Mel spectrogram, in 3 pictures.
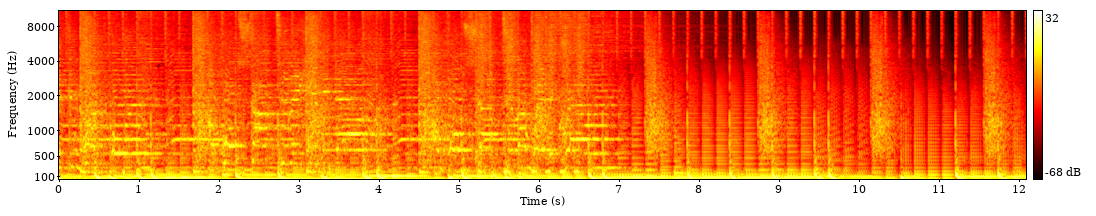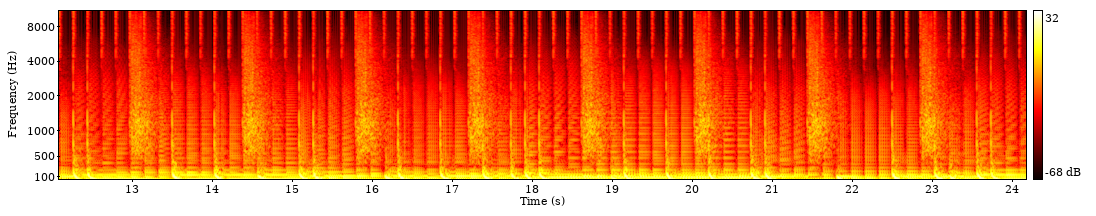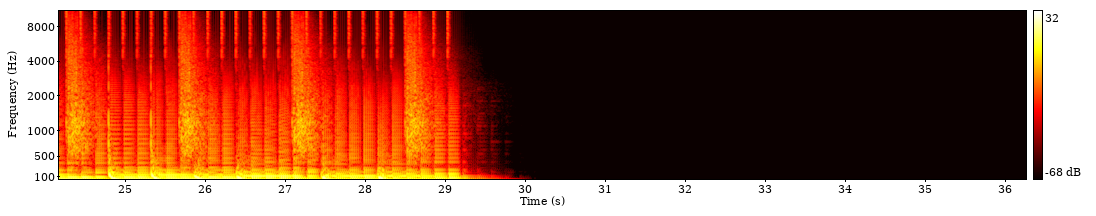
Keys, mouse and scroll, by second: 0.7 click, 1.1 click, 2.5 click, 3.1 click, 3.4 click, 5.8 click, 6.8 click, 7.5 click, 8.1 click, 8.7 click, 9.3-10.7 typing, 11.9 click, 12.4 click, 12.4-13.4 typing, 14.0 click, 14.9 click, 15.3-16.1 typing, 16.1 click, 16.5-17.5 scroll, 18.4 click, 19.3 click, 20.0-21.1 typing, 21.7 click, 23.0 typing, 23.6 click, 24.5 click, 25.6 click, 27.7 click, 31.0 click, 31.2 click, 31.4 click, 31.6 click.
